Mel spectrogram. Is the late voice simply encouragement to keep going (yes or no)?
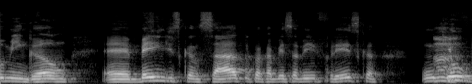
yes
